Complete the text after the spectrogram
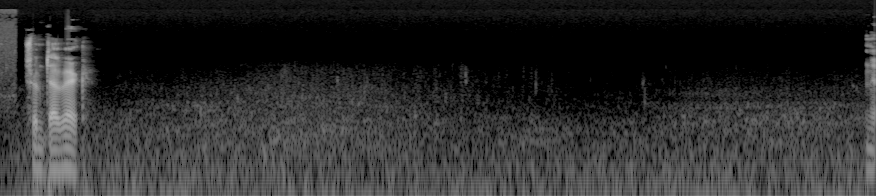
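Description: A low, muffled underwater rumble goes on steadily.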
